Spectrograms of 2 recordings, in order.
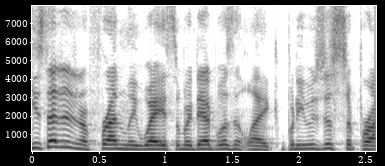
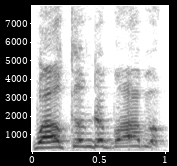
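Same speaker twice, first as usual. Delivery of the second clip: higher, louder forced-cheer greeting; mock staff enthusiasm; 10 semitones higher, 3 dB louder than usual. Staff forced to greet customers, mock cheery welcome. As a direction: pump it up like a chain store clerk. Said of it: "The enthusiasm of".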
